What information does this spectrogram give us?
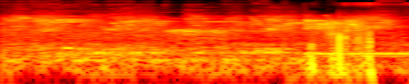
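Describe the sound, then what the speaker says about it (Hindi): Hira Lal breeder pigeons at a keeper's home coo softly nearby, with a low murmuring call and a short burst of flutter or chirps near the end. "शौक से भरे हुए कबूतर हैं ये माशाल्लाह।"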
